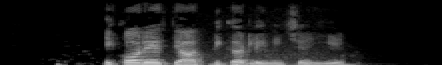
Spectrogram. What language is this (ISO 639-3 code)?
urd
